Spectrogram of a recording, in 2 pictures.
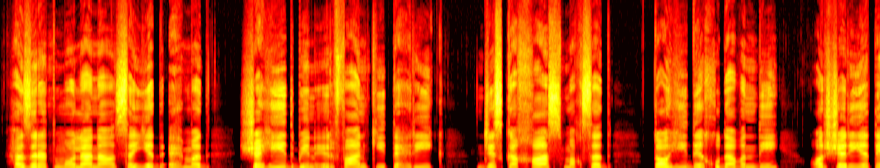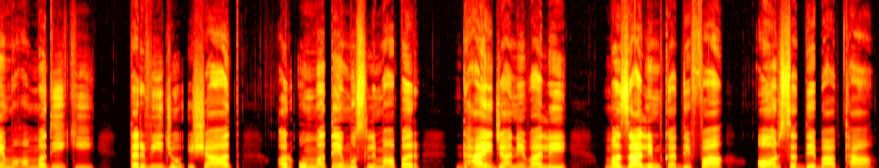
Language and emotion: Urdu, neutral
